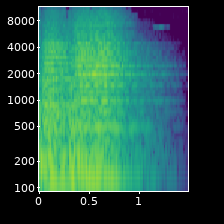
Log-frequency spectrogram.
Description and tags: Stereotypical drama sounds. THE classic two are Dramatic_1 and Dramatic_2 in this series.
